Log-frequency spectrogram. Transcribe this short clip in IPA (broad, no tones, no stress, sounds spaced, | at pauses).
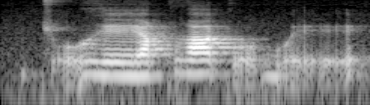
c o̰ ɣ eː q ðˤ e k o̰ ɡʷ ḛ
